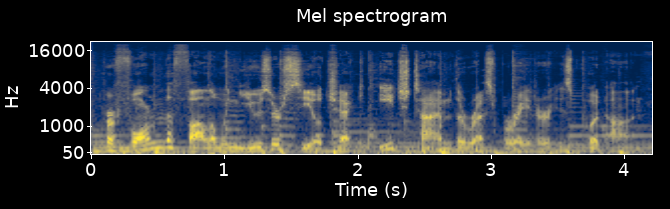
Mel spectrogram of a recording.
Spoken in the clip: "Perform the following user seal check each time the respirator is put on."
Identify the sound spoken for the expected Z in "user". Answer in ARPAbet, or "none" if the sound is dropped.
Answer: Z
